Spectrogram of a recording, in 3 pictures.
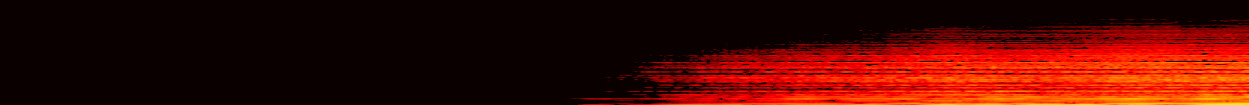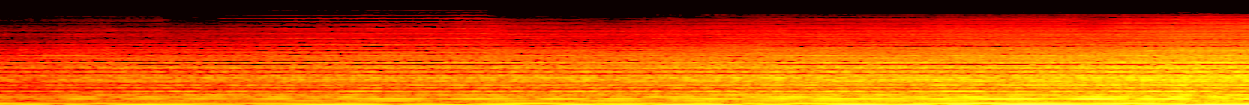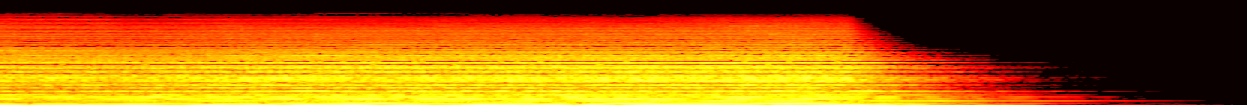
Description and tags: Slow build with mild horror string section. cinematic build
